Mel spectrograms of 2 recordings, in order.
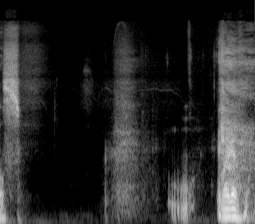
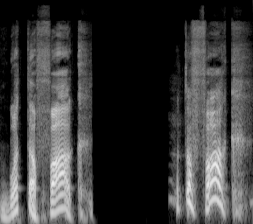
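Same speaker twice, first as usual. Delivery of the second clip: higher, incredulous squawk; hammed-up disbelief, pitch jumping up; mock dying outrage; 9 semitones higher, slower than usual. Comic acting out stabbed Caesar's last words, hammed-up shock.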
